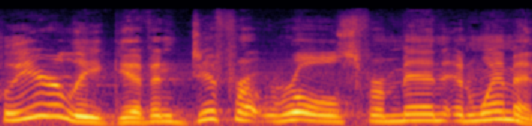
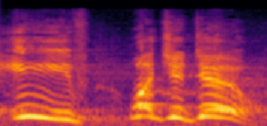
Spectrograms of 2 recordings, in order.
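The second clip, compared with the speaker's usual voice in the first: higher, louder accusing demand; stern rebuke; 8 semitones higher, 3 dB louder than usual. Pretend. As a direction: confront her sharply. God voiced in hypothetical rebuke.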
